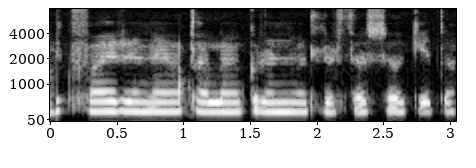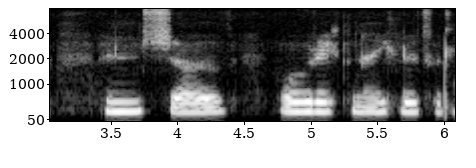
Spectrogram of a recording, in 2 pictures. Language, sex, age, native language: Icelandic, female, 18-19, Icelandic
